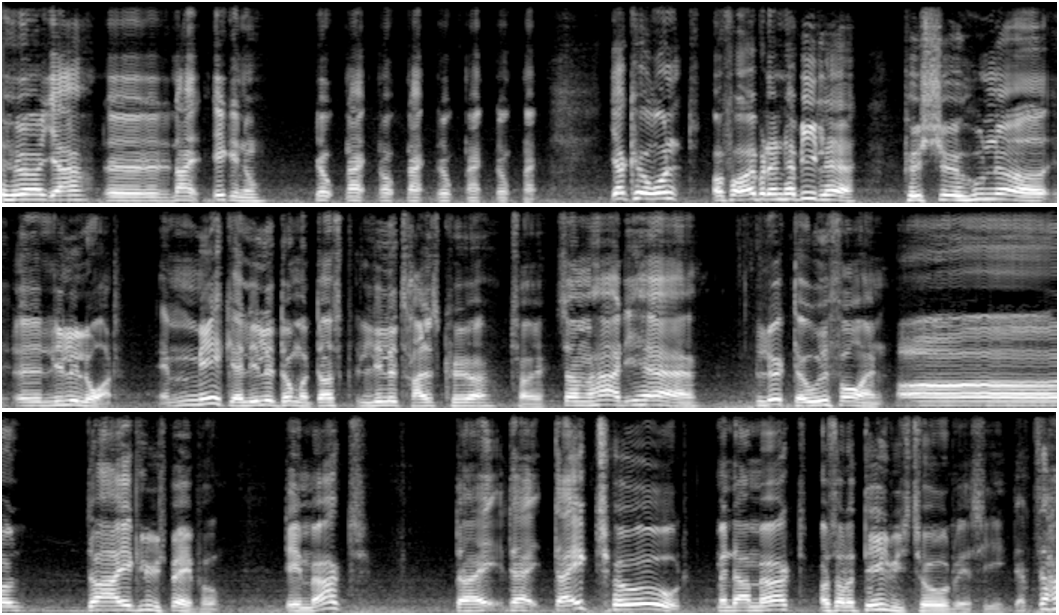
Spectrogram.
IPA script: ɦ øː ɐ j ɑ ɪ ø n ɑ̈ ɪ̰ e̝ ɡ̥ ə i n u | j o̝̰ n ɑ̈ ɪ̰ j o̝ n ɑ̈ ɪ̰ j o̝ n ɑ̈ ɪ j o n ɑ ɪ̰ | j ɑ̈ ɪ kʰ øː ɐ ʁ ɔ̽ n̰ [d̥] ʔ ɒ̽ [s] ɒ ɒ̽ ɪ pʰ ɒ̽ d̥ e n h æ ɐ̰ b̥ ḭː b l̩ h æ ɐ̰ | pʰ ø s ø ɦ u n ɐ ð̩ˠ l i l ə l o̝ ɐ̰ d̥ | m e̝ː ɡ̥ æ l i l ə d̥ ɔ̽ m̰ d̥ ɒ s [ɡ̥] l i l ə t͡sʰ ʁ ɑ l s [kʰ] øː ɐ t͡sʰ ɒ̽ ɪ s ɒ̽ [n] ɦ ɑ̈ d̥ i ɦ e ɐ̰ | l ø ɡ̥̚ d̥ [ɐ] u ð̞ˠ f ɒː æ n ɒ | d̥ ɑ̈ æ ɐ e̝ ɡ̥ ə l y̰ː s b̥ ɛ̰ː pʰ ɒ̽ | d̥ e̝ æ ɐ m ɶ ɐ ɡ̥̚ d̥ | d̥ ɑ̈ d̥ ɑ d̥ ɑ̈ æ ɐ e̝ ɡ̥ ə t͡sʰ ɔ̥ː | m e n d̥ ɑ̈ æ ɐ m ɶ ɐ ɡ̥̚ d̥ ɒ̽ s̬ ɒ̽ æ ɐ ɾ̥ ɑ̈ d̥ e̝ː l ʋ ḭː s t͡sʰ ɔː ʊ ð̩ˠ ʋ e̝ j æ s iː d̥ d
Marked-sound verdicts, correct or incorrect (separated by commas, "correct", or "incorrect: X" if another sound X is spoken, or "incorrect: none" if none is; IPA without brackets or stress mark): correct, incorrect: f, correct, correct, incorrect: m, correct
